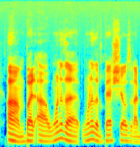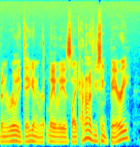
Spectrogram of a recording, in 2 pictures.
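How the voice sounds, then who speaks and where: This man speaks at a very fast pace. His pitch is medium, with ordinary pitch variation. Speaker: podcast guest. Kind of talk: casual chat.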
